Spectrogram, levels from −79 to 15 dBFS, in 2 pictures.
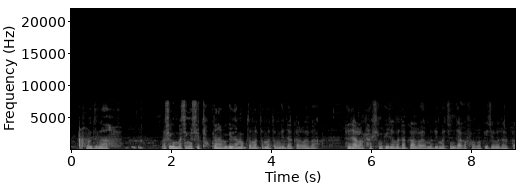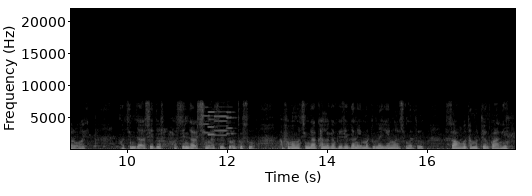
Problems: background conversations at intervals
